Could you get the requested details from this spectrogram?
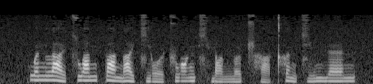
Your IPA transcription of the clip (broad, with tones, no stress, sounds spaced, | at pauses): k w ə˥ n l a˥˩ ɪ̯ t͡s w a˥ n p a˥˧ n a˥˩ ɪ̯ t͡ɕ j o˨˩ ʊ̯ ʈ͡ʂ w ɑ˥ ŋ t͡ɕʰ j ɑ˨ ʊ̯ n̪ ɤ˧˥ ʈ͡ʂʰ ä˨˩ kʰ ə˥˩ n t͡ɕ i˧˥ n̪ ɥ ɛ˥ n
